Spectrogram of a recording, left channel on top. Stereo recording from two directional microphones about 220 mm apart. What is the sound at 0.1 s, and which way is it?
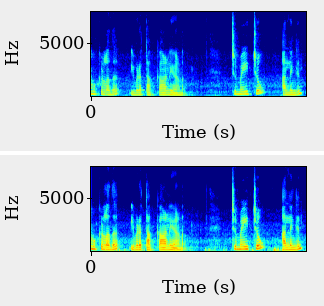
A woman's voice, 30° right (ahead or behind).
